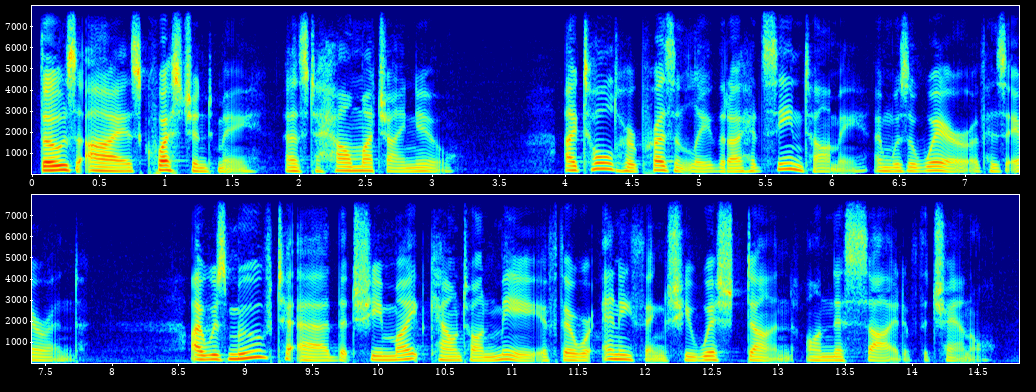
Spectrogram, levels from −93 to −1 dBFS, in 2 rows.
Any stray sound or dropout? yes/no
no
